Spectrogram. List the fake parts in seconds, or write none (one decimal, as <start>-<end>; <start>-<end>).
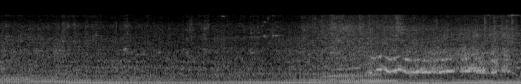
none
